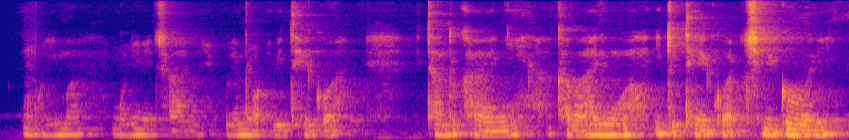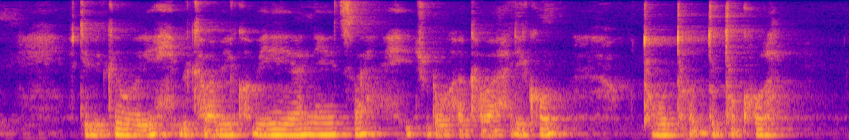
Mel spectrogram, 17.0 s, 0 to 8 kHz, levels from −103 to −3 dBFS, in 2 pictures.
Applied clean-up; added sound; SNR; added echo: none; none; none; reverberation time 0.7 s.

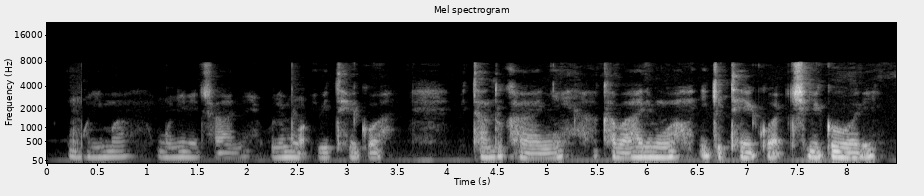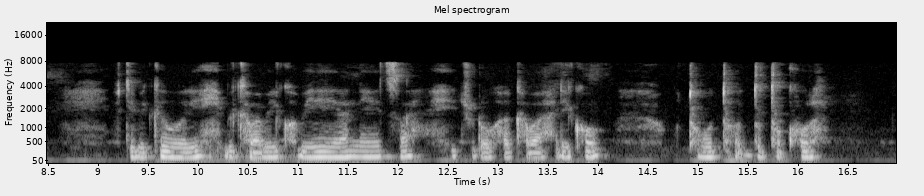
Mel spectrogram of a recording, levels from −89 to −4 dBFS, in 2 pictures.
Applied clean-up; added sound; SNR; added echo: none; none; none; none.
